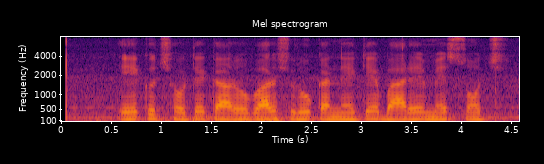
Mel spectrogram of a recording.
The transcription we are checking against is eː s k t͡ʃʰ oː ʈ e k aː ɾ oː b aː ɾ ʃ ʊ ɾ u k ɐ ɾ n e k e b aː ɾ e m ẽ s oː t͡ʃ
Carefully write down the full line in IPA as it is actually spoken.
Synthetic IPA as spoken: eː k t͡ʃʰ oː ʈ e k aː ɾ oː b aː ɾ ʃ ʊ ɾ u k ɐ ɾ n e k e b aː ɾ e m ẽ s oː t͡ʃ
